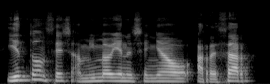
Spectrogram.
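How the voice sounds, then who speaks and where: As a guest on a podcast, a thirty-something Spanish priest with a Castilian accent relates his journey of faith, fervently and earnestly performing his old doubts. His voice sits on the high side and is brisk, a bit bright, and clean.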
